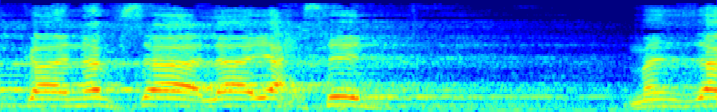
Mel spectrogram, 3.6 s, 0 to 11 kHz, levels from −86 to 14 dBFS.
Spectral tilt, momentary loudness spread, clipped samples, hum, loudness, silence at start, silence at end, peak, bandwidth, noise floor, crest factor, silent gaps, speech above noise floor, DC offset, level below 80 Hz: -3.5 dB/octave; 21 LU; under 0.1%; none; -17 LUFS; 0 s; 0 s; 0 dBFS; 9.8 kHz; -40 dBFS; 18 dB; none; 23 dB; under 0.1%; -50 dBFS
